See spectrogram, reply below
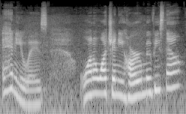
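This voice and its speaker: Lively, high-voiced tomboy friend acted by a woman. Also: slight background noise. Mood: flustered, hesitant. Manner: casual, boyish slang, hesitant pauses. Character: tomboy childhood friend, young woman, teasing but shyly lovestruck. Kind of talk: ASMR roleplay, intimate one-sided dialogue.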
